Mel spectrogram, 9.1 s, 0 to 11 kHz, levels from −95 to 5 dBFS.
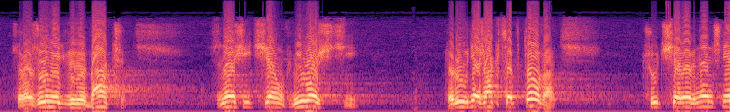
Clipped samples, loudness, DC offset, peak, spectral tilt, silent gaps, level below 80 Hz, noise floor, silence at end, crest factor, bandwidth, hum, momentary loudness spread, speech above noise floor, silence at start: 10%; -6 LUFS; 0.7%; 0 dBFS; -5 dB/octave; none; -40 dBFS; -38 dBFS; 0 s; 6 dB; 11 kHz; none; 18 LU; 33 dB; 0.15 s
